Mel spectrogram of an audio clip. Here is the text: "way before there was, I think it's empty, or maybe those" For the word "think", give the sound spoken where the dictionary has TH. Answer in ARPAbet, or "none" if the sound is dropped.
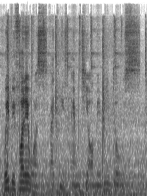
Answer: T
